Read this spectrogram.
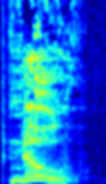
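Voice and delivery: high, loud furious shout; enraged shout. Acted. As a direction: scream it in rage. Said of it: "he shouted back in rage".

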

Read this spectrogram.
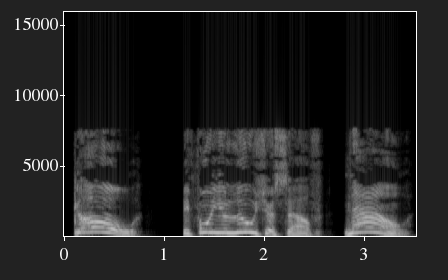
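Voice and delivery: high-pitched urgent yelling. A narrator's reading. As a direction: yell to rouse someone. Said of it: "she yelled".

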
